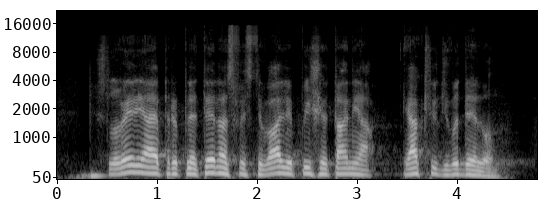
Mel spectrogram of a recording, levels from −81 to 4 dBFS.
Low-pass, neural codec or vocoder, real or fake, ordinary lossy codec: 14.4 kHz; codec, 44.1 kHz, 2.6 kbps, SNAC; fake; Opus, 16 kbps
